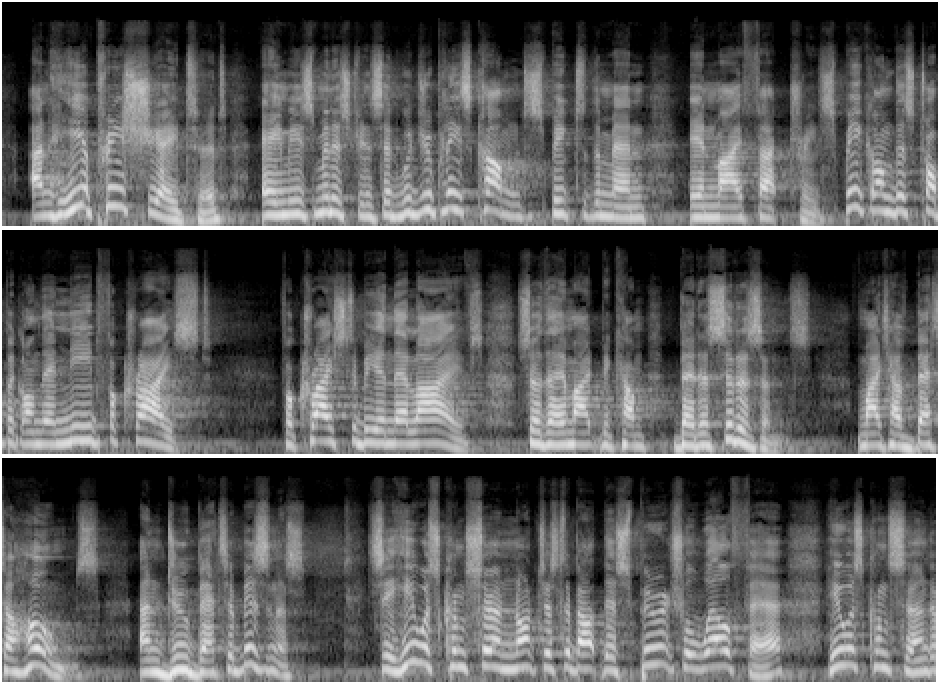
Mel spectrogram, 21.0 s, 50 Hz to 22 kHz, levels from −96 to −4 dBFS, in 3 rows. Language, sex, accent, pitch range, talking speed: English, male, British, 160-215 Hz, 175 wpm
